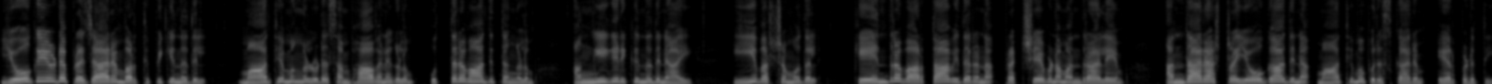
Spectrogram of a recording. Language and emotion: Malayalam, neutral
